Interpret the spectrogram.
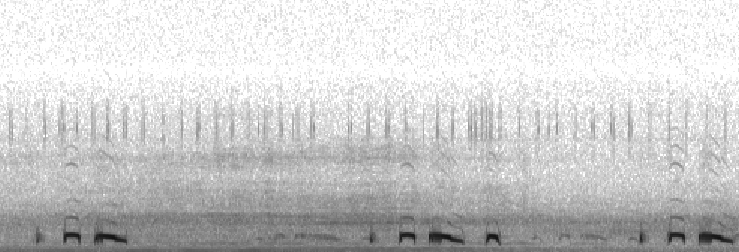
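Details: Spotted dove calling as a trapping lure: low hooted coos, a pair of short notes then a longer drawn-out coo falling at the end, phrases repeated about every four seconds with a faint background hum.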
